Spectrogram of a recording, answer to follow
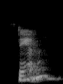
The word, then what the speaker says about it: Staunton: that is from Staunton Stan it's spelled Staunton but sense a sense - yeah we got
